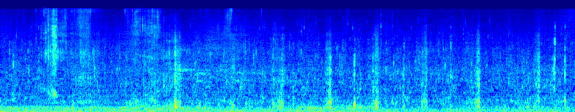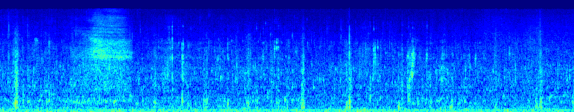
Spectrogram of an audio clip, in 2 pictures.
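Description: Close-up chewing of crisp vegetable tempura, a run of small crunching clicks, with a short breath out about eight seconds in. A steady low rumble sits underneath.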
